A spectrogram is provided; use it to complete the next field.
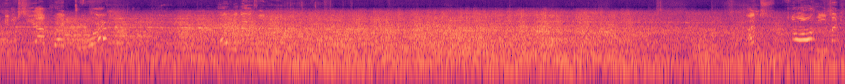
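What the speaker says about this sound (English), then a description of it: "all that distraction was caused by this aeroplane" A fixed-wing aeroplane passes over a rooftop garden, its steady engine roar filling the whole stretch at a loud, even level, with faint background sounds on top.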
